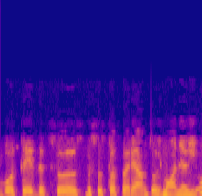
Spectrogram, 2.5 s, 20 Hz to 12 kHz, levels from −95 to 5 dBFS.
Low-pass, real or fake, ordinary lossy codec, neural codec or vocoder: 7.2 kHz; real; AAC, 32 kbps; none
